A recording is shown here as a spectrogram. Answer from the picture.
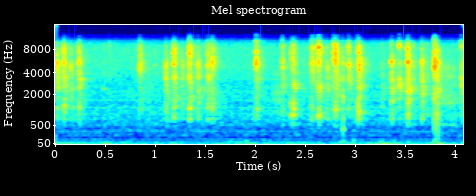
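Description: Computer keyboard being typed on: a run of quick, irregular keystrokes over a faint, steady low hum.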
